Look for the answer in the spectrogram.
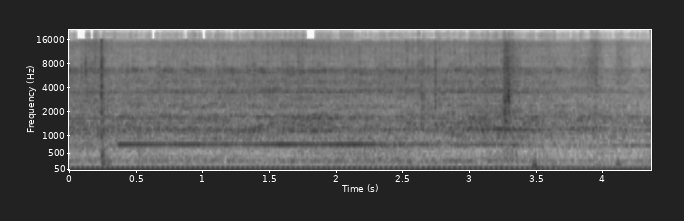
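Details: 2000 Pontiac Bonneville SSEi, steady drone with faint quick uneven tapping heard mainly under load; owner suspects rod knock, not confirmed.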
